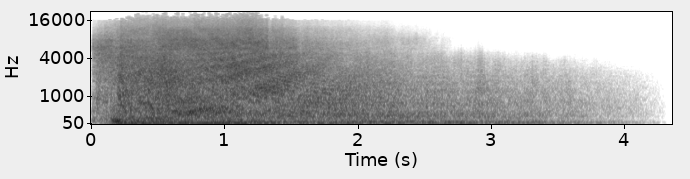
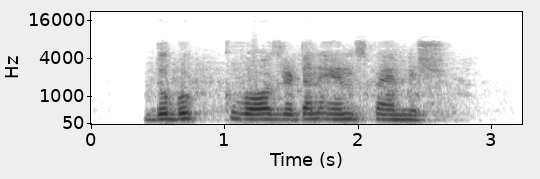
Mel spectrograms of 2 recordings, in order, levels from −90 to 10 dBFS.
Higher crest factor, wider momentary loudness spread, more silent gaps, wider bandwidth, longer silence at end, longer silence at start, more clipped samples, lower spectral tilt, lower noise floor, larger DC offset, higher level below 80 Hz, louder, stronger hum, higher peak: about the same, 14 dB vs 16 dB; first, 20 LU vs 9 LU; neither; first, over 20 kHz vs 7.6 kHz; first, 0.8 s vs 0.65 s; second, 0 s vs 0.4 s; neither; second, -2.5 dB/octave vs -7.5 dB/octave; second, -51 dBFS vs -60 dBFS; neither; first, -24 dBFS vs -60 dBFS; first, -11 LUFS vs -16 LUFS; neither; about the same, 0 dBFS vs 0 dBFS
